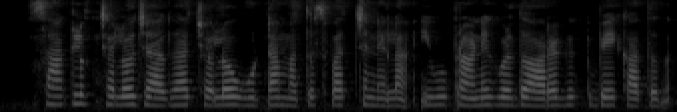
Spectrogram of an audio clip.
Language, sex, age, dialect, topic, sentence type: Kannada, female, 18-24, Northeastern, agriculture, statement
